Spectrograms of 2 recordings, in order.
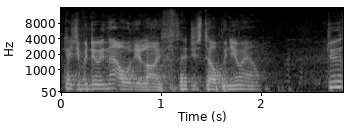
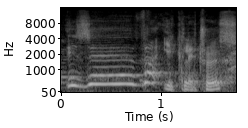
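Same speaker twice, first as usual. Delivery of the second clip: clueless bloke asking; 10 semitones higher than usual. Retold or imitated. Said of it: "if you go".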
